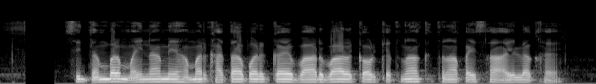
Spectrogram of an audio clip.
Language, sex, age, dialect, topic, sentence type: Magahi, male, 51-55, Western, banking, question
